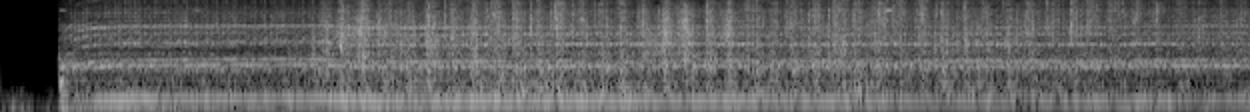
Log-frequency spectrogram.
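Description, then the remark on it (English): A paper shredder motor starts abruptly and runs steadily with a high, buzzing whine, growing louder and grittier with rapid chattering after a second or so, continuing without any voices. “Yeah, it sounds like a paper shredder.”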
